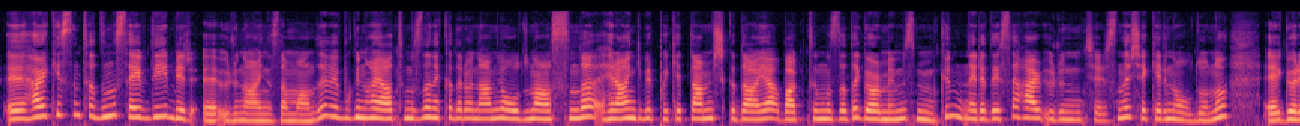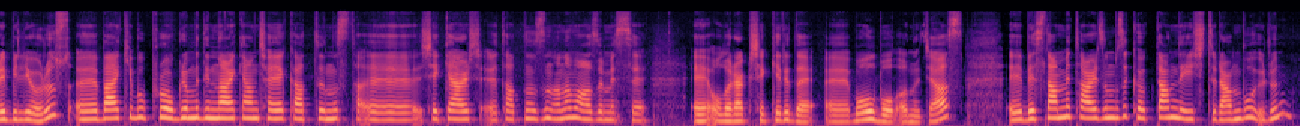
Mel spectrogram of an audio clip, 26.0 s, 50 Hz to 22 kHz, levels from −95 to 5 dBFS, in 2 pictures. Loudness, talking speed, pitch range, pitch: -19 LUFS, 120 wpm, 210-255 Hz, 230 Hz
